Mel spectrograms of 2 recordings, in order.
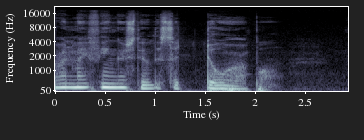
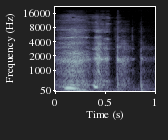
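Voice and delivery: soft whispered chuckle; 4 dB quieter than usual. Acted. Amused at denial.

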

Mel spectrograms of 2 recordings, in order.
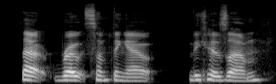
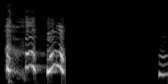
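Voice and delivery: ordinary talk, nothing marked

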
